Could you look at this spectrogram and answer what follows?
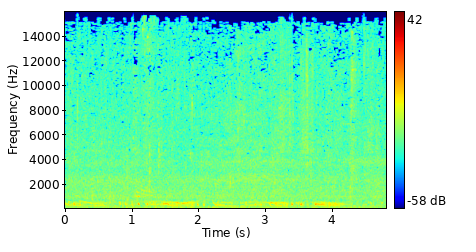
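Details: Low, mellow, wavering calls of ring-necked ducks run almost continuously, overlapping notes suggesting several birds, with a steady murmur of background noise.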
